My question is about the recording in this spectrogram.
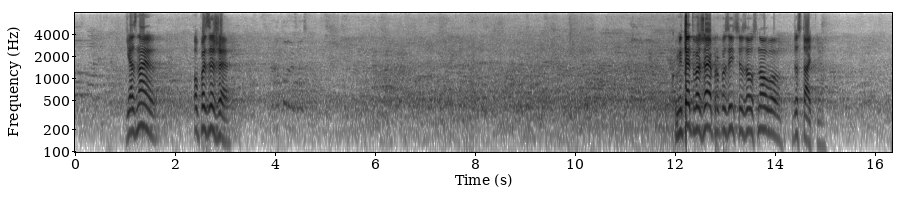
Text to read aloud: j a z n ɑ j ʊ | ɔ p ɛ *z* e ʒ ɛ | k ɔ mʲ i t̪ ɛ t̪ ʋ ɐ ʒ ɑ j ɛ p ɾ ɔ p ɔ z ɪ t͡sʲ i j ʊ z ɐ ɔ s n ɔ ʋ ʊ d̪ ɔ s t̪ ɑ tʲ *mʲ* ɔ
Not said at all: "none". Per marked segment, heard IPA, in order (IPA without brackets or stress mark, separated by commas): z, nʲ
